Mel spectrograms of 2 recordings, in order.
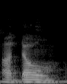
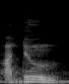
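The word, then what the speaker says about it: אדום: It's pronounced Adom or Adum. It is spelled Aleph Dalet Ua Mam. A Da Wa Ma. The Wa makes an O sound when it is not the first letter of a word.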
